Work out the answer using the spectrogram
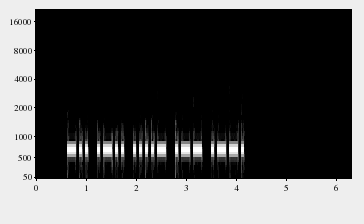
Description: Morse code, heard as a keyed tone, about 20 wpm, 700 Hz. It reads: DL4WP
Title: DXCC-100 Call Signs - 5 Characters - Repeated 2x - 20wpm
